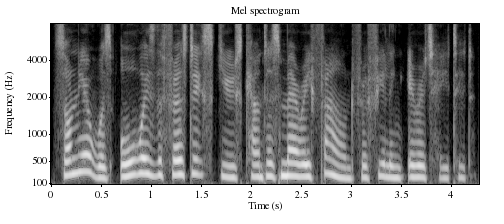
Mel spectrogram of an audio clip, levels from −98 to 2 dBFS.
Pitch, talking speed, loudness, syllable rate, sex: 230 Hz, 170 wpm, -16 LUFS, 5.4 syllables/s, female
